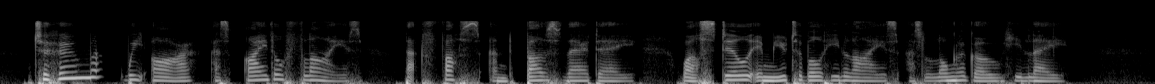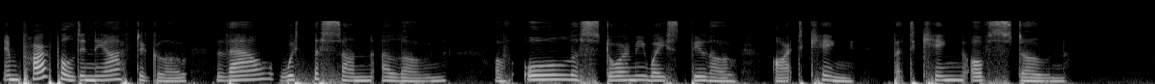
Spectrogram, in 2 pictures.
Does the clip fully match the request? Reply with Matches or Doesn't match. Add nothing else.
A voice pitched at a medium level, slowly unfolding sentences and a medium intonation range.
Matches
